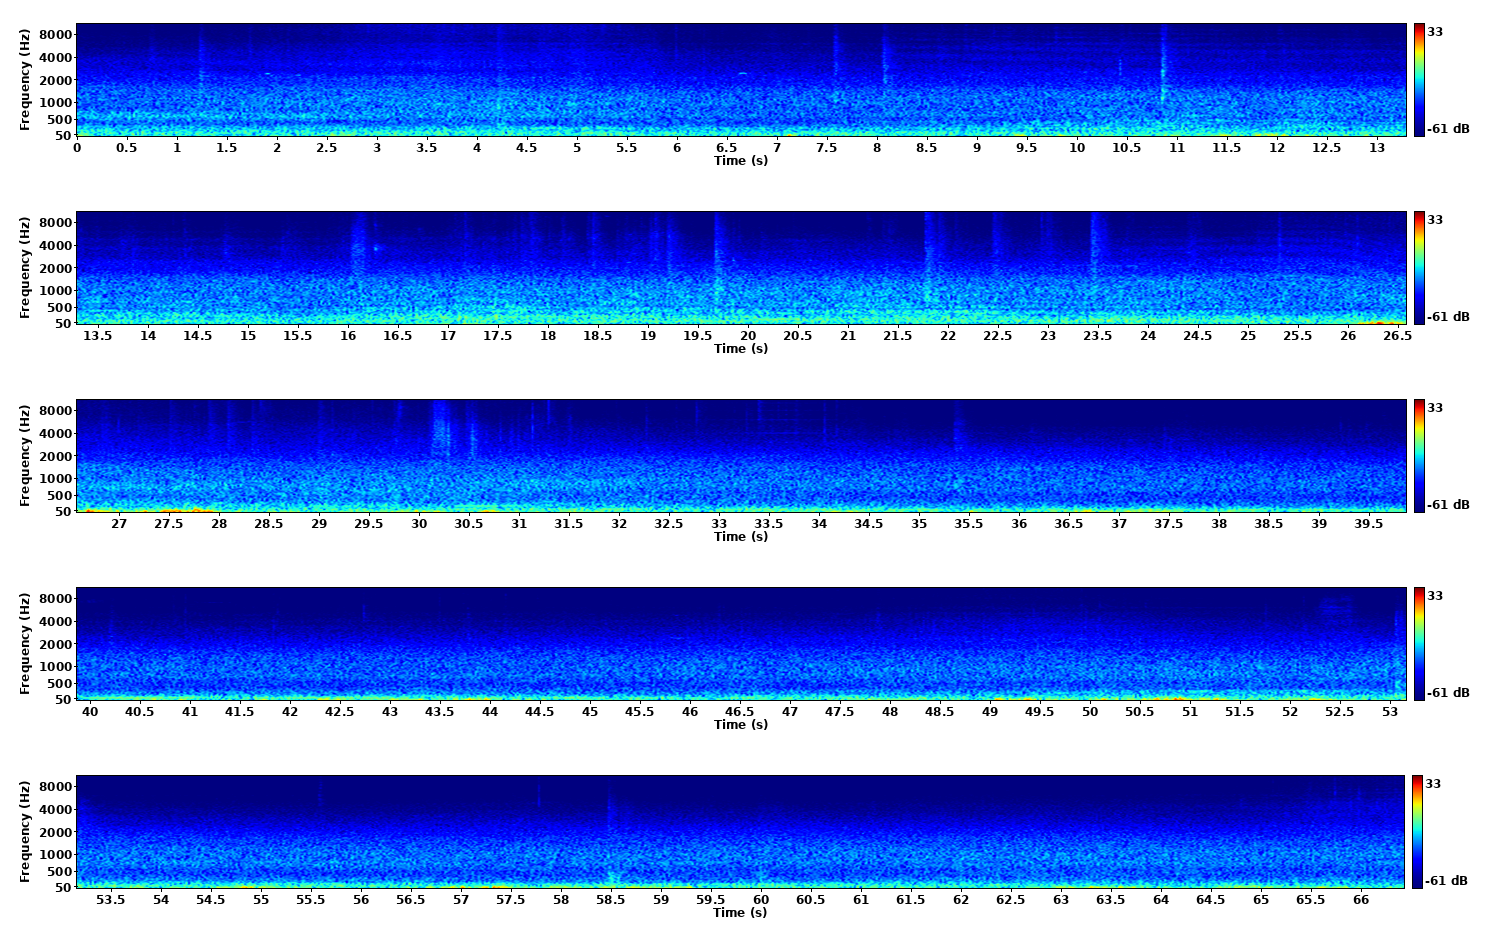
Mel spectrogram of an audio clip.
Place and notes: Walt Whitman Avenue, Mount Laurel, NJ, USA - Outside of the Mount Laurel Library
This recording was taken outside at the entrance of the Mount Laurel Library during the middle of the day.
